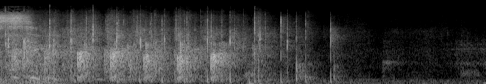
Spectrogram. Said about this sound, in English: Yes, applause.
